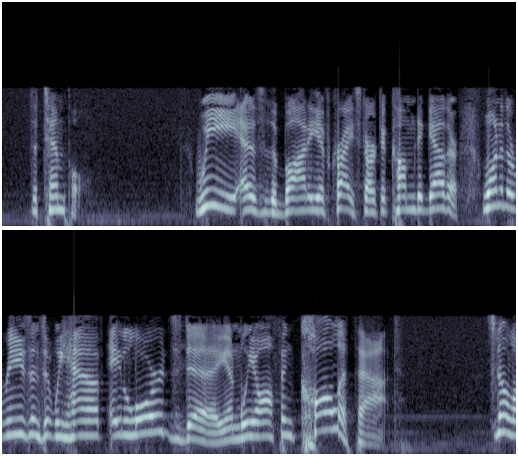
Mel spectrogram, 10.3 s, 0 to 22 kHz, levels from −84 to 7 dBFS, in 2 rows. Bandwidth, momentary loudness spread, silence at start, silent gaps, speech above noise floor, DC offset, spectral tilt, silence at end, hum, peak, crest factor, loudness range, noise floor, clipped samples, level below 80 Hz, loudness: 5.6 kHz; 7 LU; 0.3 s; none; 34 dB; under 0.1%; -3 dB/octave; 0 s; none; 0 dBFS; 18 dB; 2 LU; -50 dBFS; under 0.1%; -44 dBFS; -17 LUFS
